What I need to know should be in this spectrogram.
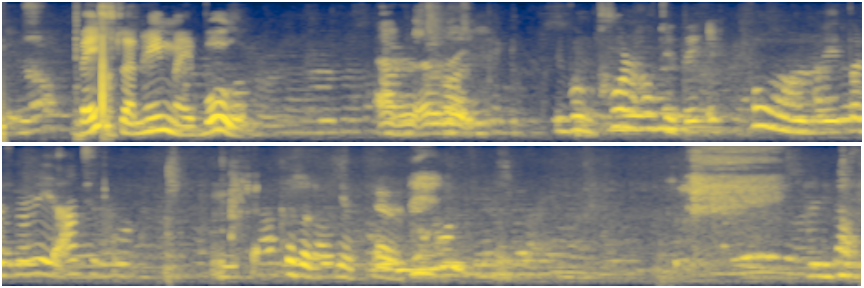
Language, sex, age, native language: Icelandic, female, 10, Icelandic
